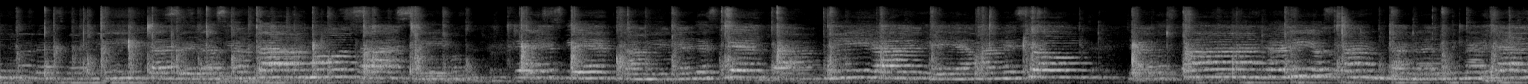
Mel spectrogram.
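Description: A group of women singing a song together and clapping their hands along, with a brief pause in the singing about eleven seconds in.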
